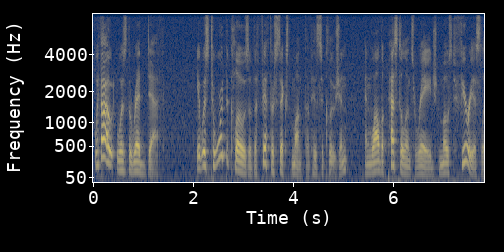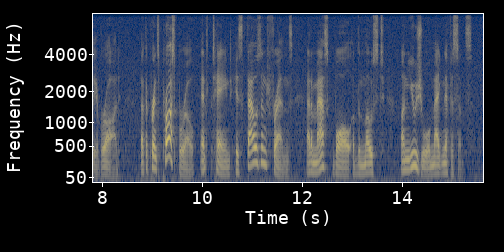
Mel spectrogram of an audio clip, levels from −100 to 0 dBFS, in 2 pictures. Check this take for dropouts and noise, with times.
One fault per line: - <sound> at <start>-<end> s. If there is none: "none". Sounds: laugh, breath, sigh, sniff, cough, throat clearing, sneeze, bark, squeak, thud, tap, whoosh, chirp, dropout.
- dropout at 10.1-10.2 s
